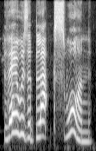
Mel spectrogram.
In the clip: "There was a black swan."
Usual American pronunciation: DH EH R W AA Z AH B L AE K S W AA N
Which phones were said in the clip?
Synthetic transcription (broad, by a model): DH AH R W AA Z AH B L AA K S W AA N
